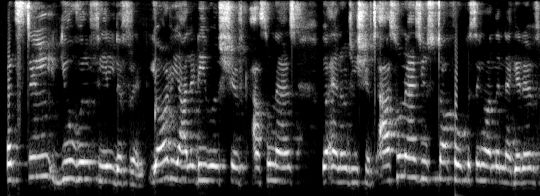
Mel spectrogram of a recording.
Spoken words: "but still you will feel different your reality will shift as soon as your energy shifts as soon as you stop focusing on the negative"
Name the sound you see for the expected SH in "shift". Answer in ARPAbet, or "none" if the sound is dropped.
SH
